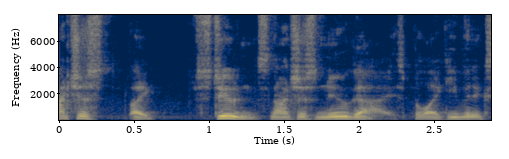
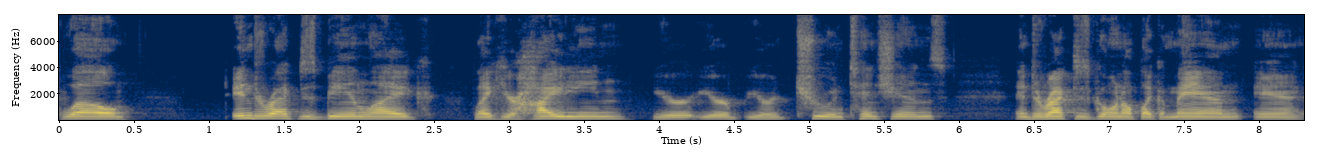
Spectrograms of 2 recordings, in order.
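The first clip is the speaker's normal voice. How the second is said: louder, slow, drawn-out mock answer; groping explanation; 4 semitones higher, 7 dB louder, slower than usual. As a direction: imitate a coach slowly working out his answer. Acting out coach's groping answer.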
